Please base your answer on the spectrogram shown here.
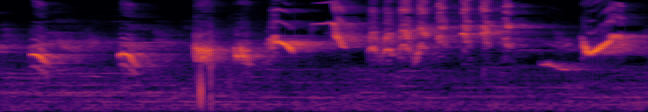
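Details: Oriental magpie-robin, locally known as cincim pala, in lively full-isian song full of learned material: upslurred whistles, a sharp click, dense high chattering notes, then a rising whistled phrase.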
